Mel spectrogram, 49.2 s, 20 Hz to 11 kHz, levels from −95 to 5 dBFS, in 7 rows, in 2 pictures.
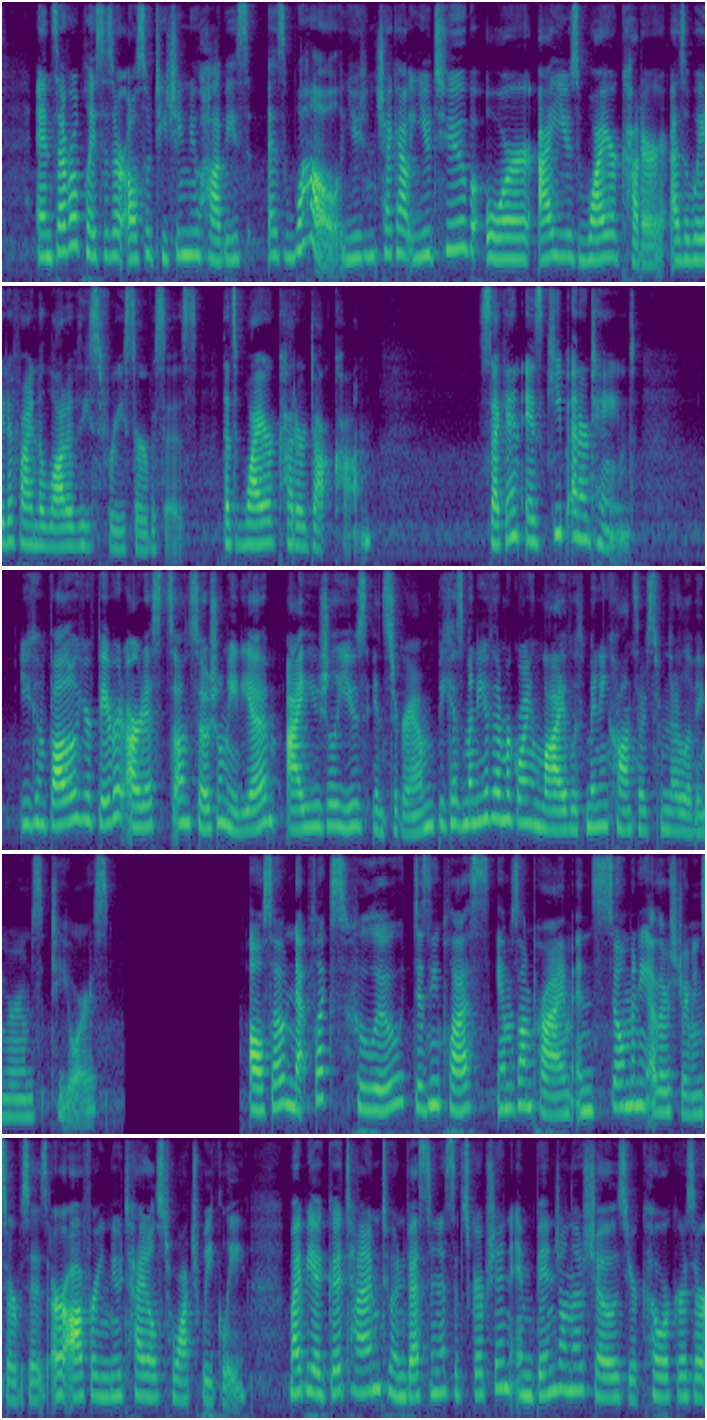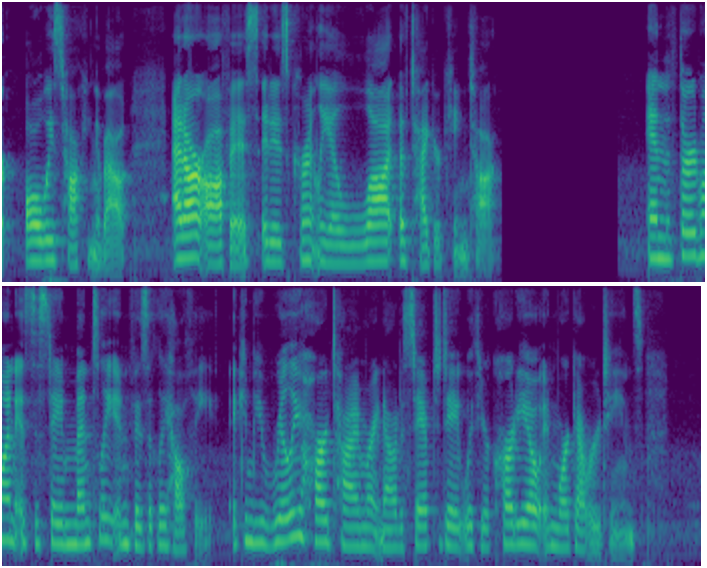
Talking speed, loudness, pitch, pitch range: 180 wpm, -25 LUFS, 215 Hz, 190-240 Hz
